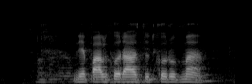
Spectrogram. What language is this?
Nepali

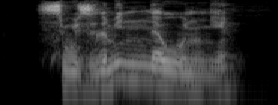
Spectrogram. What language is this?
Kabyle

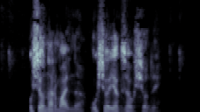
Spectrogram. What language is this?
Belarusian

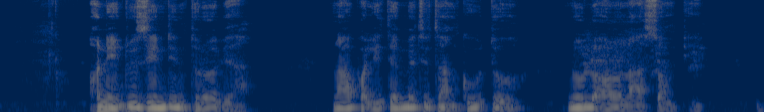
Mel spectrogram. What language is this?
Igbo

